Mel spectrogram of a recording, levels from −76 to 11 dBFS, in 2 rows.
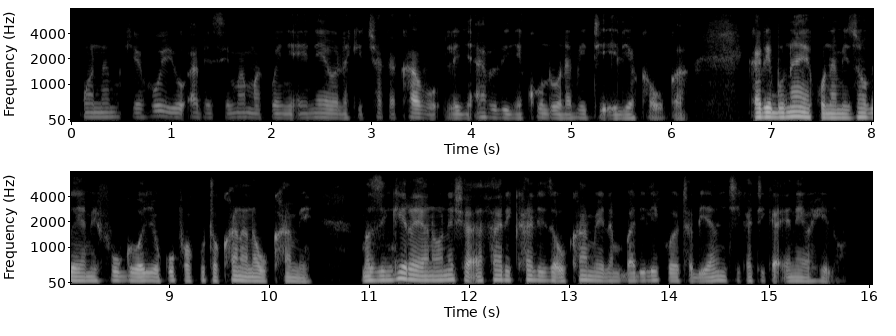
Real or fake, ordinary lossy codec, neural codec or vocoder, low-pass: real; Opus, 16 kbps; none; 7.2 kHz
